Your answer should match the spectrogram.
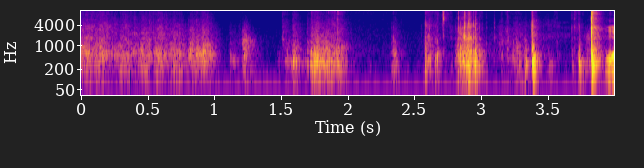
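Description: Rummaging through packaging: crinkling and rustling, then several scattered knocks and clicks, a sharp one near the end.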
